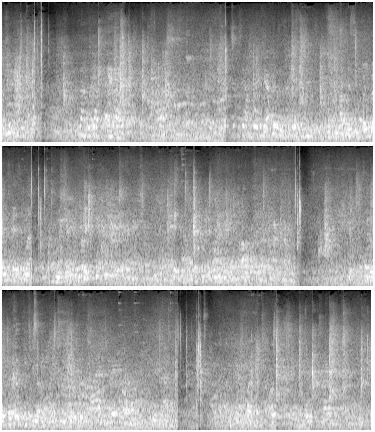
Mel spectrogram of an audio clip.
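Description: Carrom pieces click sharply as they are flicked and strike one another on a wooden board.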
